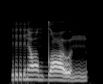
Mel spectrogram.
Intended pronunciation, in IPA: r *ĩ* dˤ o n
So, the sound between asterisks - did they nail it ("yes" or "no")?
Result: yes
